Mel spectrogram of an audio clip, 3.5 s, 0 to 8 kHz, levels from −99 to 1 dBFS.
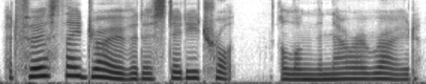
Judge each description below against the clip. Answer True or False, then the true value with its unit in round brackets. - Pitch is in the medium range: False (215 Hz)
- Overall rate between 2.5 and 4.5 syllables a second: False (5.2 syllables/s)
